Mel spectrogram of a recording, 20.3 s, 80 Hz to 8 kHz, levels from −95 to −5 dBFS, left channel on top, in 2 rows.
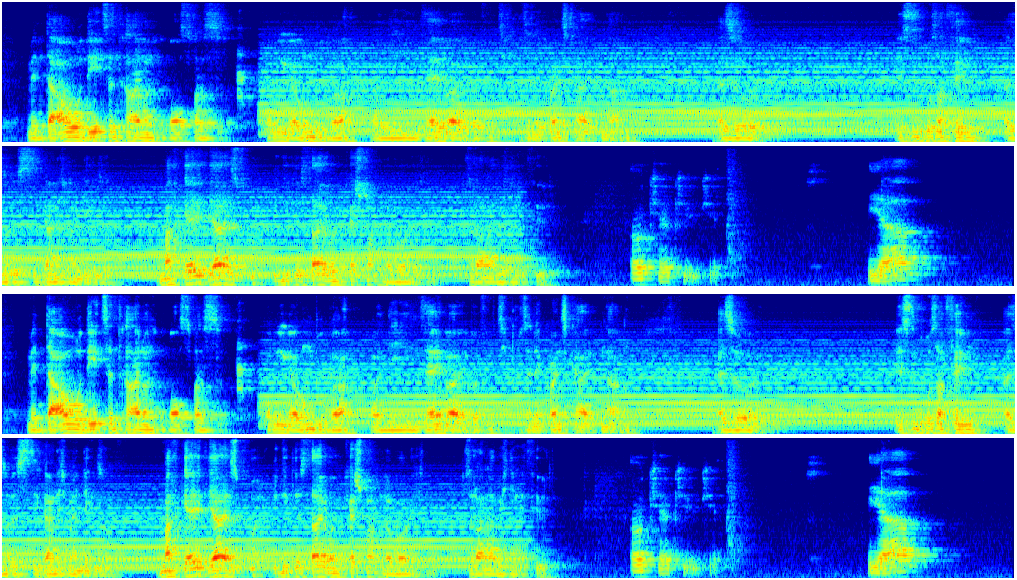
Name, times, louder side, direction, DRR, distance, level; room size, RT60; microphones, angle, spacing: voice 1, 0.3-2.2 2.6-6.4 7.1-7.8 8.9-11.3 11.7-14.5 14.8-15.6, right 2 dB, 65° right, 3 dB, 1.7 m, -31 dB
sound 1, 2.6-15.4, equal, 85° left, 3.3 m, -37 dB
voice 2, 16.4-17.1 17.4-17.5 18.8-19.2, right 1 dB, 25° right, 2 dB, 1.3 m, -35 dB
18.0 x 7.3 x 2.4 m, 0.74 s
head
